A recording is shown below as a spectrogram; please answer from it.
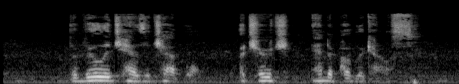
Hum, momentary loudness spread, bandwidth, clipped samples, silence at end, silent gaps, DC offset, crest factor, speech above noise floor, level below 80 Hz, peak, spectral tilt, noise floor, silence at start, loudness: none; 17 LU; 11.5 kHz; under 0.1%; 0.4 s; none; under 0.1%; 20 dB; 27 dB; -48 dBFS; -4 dBFS; -3.5 dB/octave; -48 dBFS; 0.2 s; -21 LUFS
